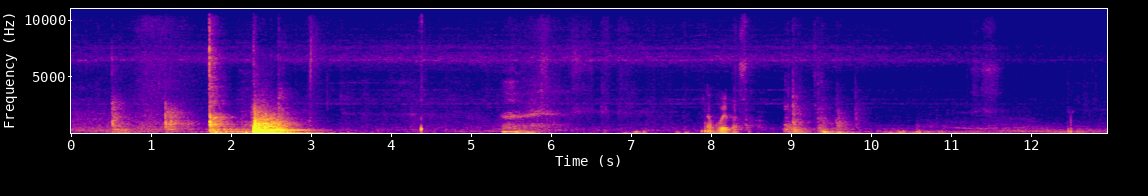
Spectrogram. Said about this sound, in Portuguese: Calma aí, vou fechar a porta.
